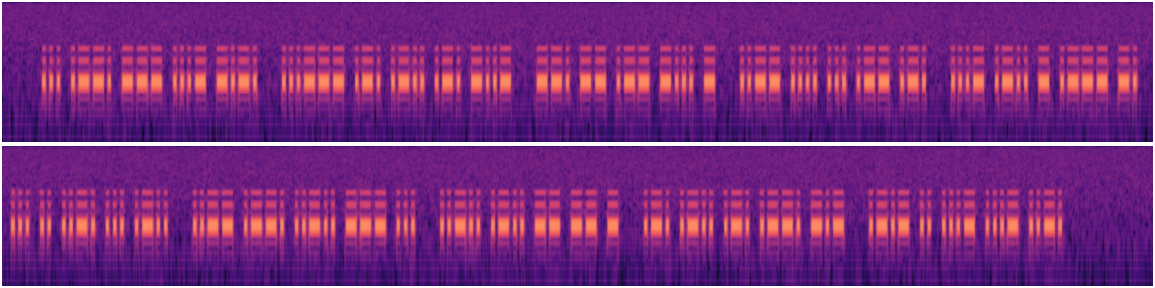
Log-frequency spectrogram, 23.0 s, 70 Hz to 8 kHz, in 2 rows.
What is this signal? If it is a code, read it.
Morse code (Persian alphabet), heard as a keyed tone, machine-sent, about 33 wpm, 550 Hz. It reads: سپعذث قرلرخ ژموبت غحسور ذلتجن سیفسل غپضعس ضلممت رلرپک صیذذف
